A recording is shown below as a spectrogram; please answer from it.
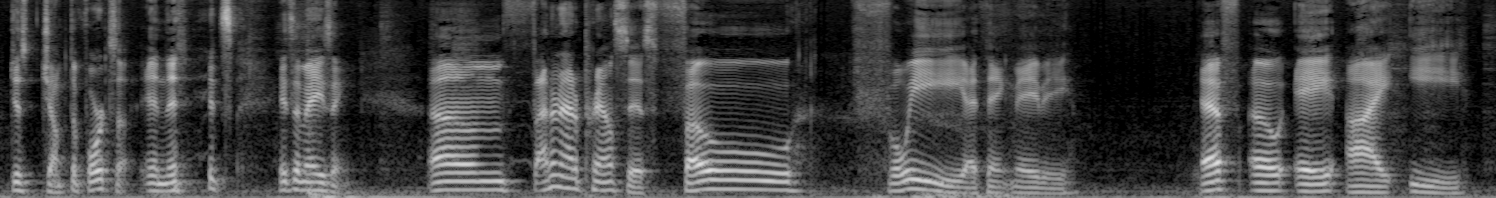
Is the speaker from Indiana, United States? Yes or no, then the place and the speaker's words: no; Carlisle, Pennsylvania, United States; moved away; also born or lived in Philadelphia; my hometown of Carlisle, P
